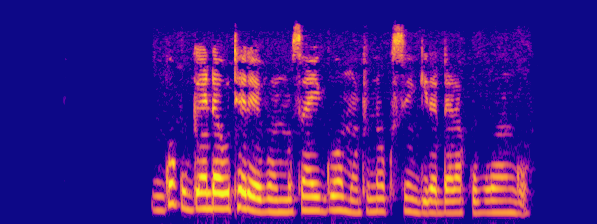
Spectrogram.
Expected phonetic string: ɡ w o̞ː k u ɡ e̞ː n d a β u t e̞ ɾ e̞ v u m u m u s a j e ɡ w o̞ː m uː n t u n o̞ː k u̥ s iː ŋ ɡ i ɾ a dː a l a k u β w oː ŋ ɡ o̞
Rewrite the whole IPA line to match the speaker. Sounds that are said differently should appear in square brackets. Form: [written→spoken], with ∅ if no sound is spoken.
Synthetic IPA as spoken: ɡ w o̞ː k u ɡ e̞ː n d a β u t e̞ ɾ e̞ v u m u m u s a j [e→i] ɡ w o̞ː m uː n t u n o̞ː k u̥ s iː ŋ ɡ i ɾ a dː a l a k u β w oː ŋ ɡ o̞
